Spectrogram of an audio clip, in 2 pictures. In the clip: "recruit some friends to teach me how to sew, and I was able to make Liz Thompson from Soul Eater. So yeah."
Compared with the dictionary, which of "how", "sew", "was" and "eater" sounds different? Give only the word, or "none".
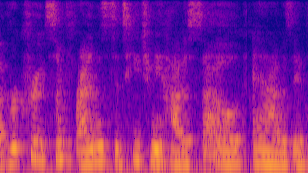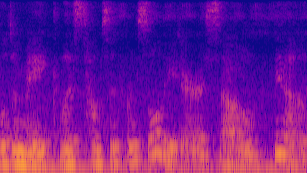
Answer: none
